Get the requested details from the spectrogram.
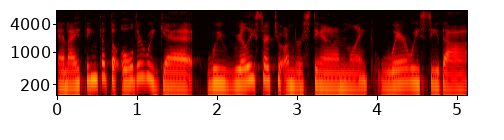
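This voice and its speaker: In an American accent, a woman with a medium pitch and a dark, mellow tone speaks at a moderate pace with hardly any pauses, very even loudness and ordinary pitch variation, on a very clean recording with a silent background. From US, Mexican American family. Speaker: podcast host. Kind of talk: casual chat.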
